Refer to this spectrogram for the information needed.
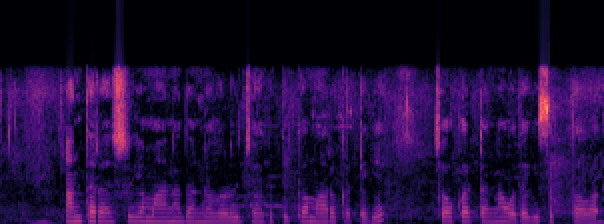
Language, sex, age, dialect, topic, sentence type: Kannada, female, 25-30, Central, banking, statement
